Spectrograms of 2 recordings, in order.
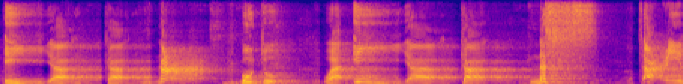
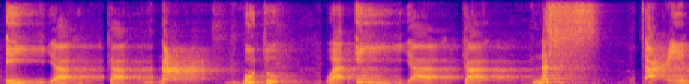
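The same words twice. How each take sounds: First: It is recited with heavy, showy melodic ornamentation. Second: It is recited with heavy, showy melodic ornamentation.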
